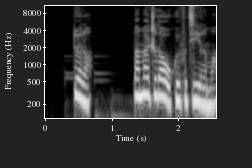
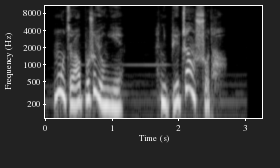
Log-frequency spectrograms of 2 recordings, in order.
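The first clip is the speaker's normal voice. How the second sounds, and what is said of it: Quiet, defensive voice. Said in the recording (Chinese): “小声的辩解”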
